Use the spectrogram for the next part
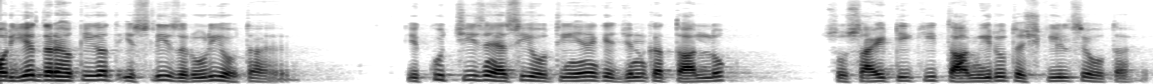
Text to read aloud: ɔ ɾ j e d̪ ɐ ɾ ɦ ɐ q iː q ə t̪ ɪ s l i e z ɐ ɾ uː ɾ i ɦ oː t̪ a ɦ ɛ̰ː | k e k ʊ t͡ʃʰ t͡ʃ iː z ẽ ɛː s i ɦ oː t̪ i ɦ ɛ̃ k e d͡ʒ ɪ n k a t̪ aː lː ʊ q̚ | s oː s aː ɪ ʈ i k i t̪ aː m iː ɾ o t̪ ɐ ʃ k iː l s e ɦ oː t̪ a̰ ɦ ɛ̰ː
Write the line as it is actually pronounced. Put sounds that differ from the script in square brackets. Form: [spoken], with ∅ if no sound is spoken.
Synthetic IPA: [ɔː] ɾ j e d̪ ɐ ɾ ɦ ɐ q iː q ə t̪ ɪ s l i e z ɐ ɾ uː ɾ i ɦ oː t̪ a ɦ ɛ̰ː | k e k ʊ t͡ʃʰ t͡ʃ iː z ẽ ɛː s i ɦ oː t̪ i ɦ ɛ̃ k e d͡ʒ ɪ n k a t̪ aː lː ʊ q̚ | s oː s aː ɪ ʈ i k i t̪ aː m iː ɾ o t̪ ɐ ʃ k iː l s e ɦ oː t̪ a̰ ɦ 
